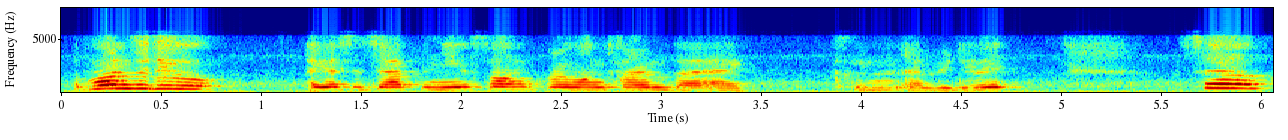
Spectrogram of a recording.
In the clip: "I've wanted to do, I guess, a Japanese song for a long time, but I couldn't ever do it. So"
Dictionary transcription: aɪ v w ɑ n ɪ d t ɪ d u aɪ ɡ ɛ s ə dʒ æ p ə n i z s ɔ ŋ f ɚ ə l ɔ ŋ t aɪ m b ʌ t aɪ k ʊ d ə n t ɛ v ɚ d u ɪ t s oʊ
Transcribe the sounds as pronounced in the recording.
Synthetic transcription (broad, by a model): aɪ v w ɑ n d t ɪ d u aɪ ɡ ɛ s ə dʒ æ p ə n i z s ɔ ŋ f ɚ ə l ɔ ŋ t aɪ m b ʌ t aɪ k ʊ d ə n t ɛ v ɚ d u ɪ t s oʊ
